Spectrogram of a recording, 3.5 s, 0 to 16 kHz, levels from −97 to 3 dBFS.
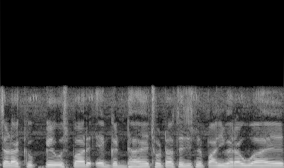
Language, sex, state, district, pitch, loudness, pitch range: Hindi, male, Bihar, Sitamarhi, 160 Hz, -21 LUFS, 155-165 Hz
